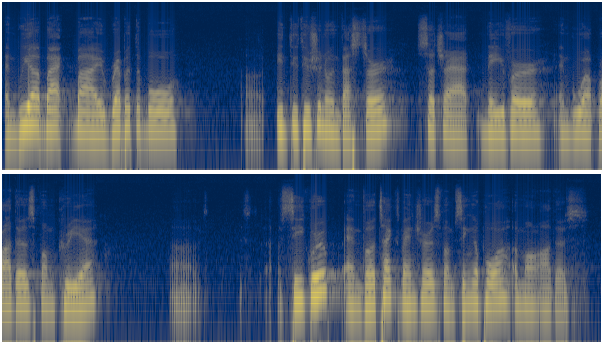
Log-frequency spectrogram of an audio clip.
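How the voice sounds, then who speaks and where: A woman's voice: fairly low pitch, fairly even intonation, dark tone, poor audio. A woman in her thirties from Vietnam, giving a conference keynote talk with frequent "uh" fillers. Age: 30s. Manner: frequent "uh" fillers, measured delivery. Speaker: keynote speaker, venture capitalist. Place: conference stage.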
